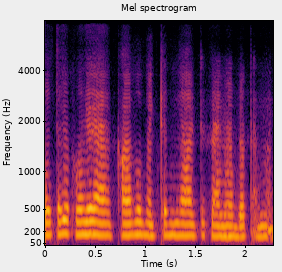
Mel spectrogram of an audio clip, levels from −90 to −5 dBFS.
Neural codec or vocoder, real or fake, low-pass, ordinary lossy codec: codec, 16 kHz, 0.5 kbps, FreqCodec, smaller model; fake; none; none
